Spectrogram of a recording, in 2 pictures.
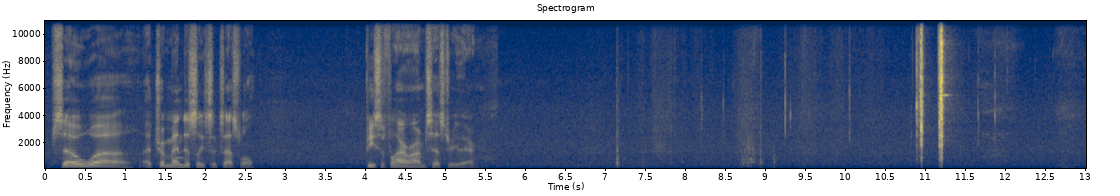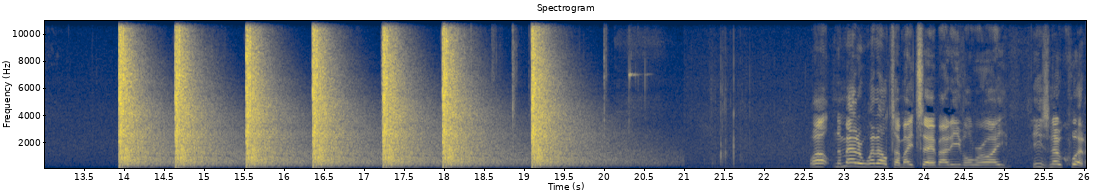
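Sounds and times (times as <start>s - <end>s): pistol shots echoing: 14.0s - 20.9s.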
